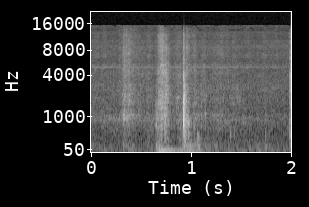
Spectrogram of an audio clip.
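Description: Quiet car cabin with the engine switched off, broken about a second in by a brief low thump with a sharp click.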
